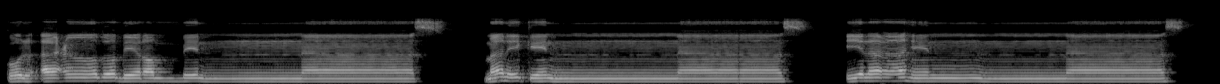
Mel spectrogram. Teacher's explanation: di sini banyak nun tasydid. Jadi harus dibaca dengan dengung, ya dengan gunnah.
